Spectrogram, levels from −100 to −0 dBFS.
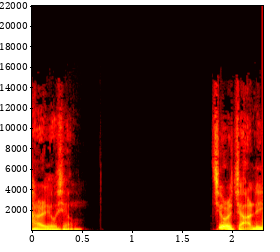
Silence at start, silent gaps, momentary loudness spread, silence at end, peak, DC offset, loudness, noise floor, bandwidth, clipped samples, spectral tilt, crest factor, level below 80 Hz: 0 s; 0.72-1.79 s; 13 LU; 0 s; -10 dBFS; under 0.1%; -27 LUFS; under -90 dBFS; 15 kHz; under 0.1%; -6 dB/octave; 18 dB; -48 dBFS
